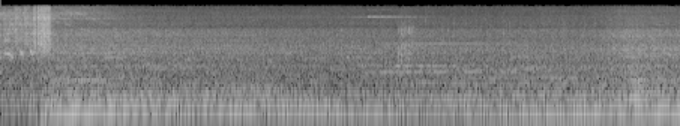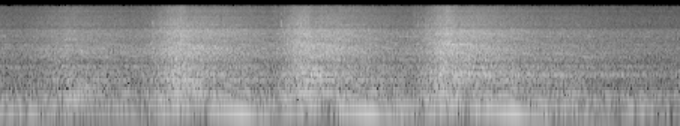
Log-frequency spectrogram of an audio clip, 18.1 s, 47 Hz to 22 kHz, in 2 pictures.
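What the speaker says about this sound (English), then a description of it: "As always, here is that exhaust clip." A 2021 Chevrolet Malibu sedan engine idles steadily, then revs up three times in rising and falling exhaust swells, loud and close from behind the car.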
